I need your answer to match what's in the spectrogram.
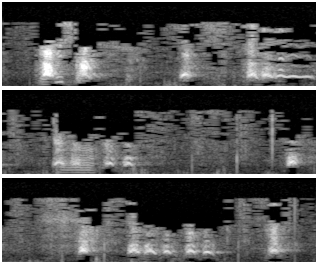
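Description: A puppy barks in a rapid, irregular string of short yips and whimpers, moderately loud, with brief pauses between bursts and no one talking.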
